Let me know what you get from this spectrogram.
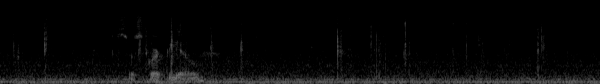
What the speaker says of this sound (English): I'm just going to pull you a nice Oracle card and see what we need to know.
